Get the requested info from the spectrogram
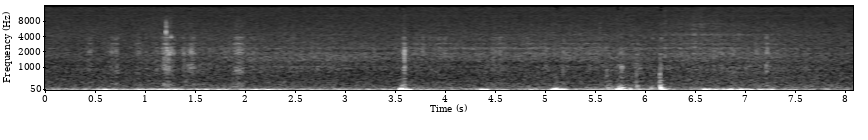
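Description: Low wind rumble on a body-worn camera microphone, with a few light clicks and several dull thumps from the camera and its wearer moving about, the loudest about three and a half and five seconds in.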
